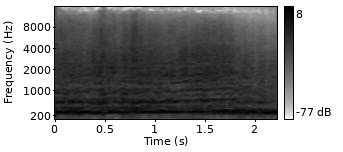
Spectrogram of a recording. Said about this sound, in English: He's got a bit of company now, because within striking distance is the 53, the first of the two white and green Kelly Moss racing cars. That's Parker Dickinson, Riley Dickinson.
